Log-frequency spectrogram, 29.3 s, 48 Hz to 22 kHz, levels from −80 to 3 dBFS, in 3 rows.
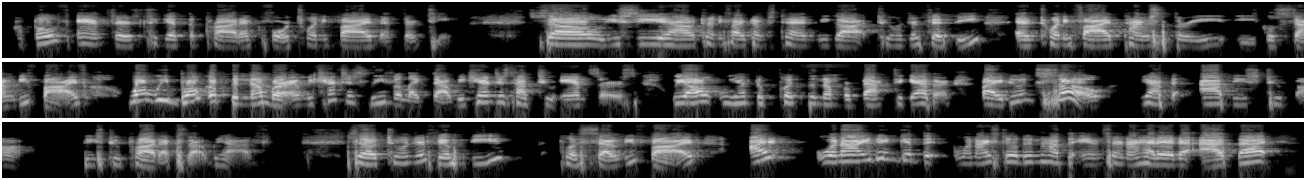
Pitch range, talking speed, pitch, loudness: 220-300 Hz, 215 wpm, 255 Hz, -16 LUFS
